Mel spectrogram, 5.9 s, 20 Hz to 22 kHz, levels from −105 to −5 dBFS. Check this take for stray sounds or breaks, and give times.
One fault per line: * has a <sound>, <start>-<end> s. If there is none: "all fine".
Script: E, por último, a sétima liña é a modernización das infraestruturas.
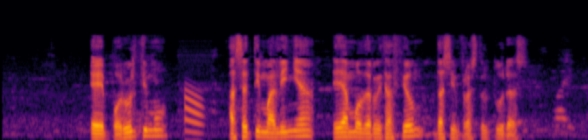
* has a chirp, 1.9-2.1 s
